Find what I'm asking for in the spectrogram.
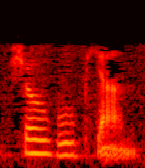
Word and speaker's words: shouwupian: So Quality Life Herbs, they spell it S-H-O-U-W-U-P-I-A-N, Shu-Wu-Pian.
